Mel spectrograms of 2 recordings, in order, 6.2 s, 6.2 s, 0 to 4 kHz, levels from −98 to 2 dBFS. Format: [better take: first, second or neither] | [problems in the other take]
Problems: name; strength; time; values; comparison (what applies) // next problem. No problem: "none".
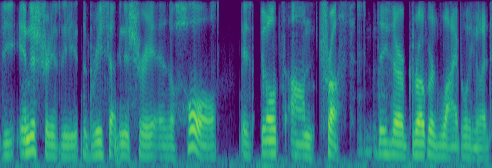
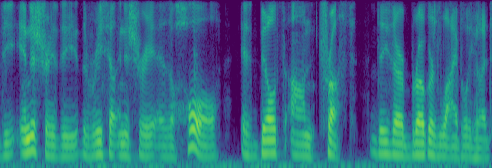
second | noise reduction (neural diffusion model UNIVERSE++)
